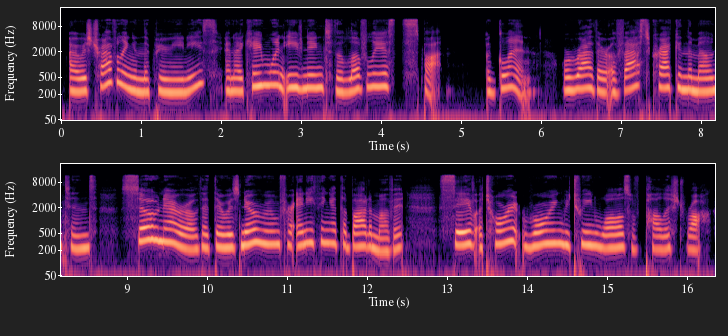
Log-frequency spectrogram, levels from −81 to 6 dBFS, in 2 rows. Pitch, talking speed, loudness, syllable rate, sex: 265 Hz, 170 wpm, -16 LUFS, 4.9 syllables/s, female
